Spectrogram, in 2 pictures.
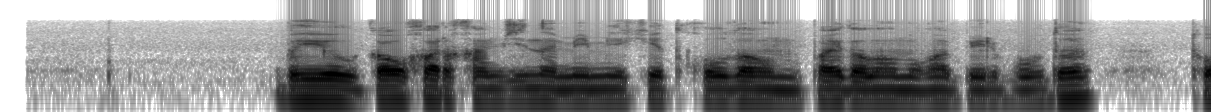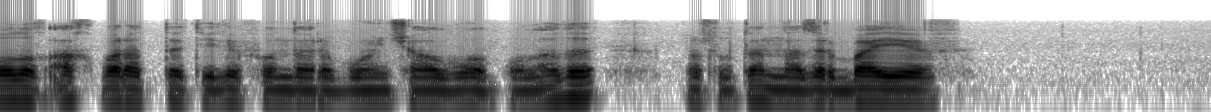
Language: Kazakh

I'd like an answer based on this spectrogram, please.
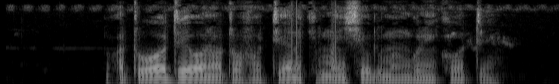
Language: Swahili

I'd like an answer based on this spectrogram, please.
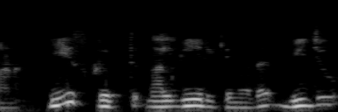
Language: Malayalam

